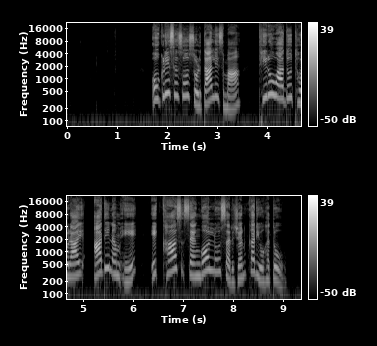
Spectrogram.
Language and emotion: Gujarati, neutral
